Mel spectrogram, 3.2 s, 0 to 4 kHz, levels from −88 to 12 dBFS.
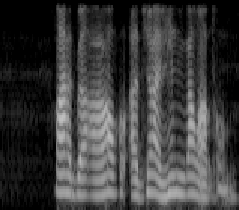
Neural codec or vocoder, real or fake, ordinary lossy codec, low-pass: autoencoder, 44.1 kHz, a latent of 192 numbers a frame, MeloTTS; fake; Opus, 64 kbps; 3.6 kHz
